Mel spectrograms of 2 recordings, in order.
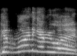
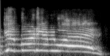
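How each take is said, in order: First: It is said with somewhat more energy. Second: It is said with full energy and enthusiasm.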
